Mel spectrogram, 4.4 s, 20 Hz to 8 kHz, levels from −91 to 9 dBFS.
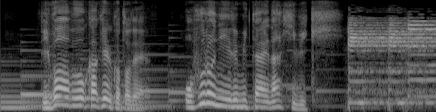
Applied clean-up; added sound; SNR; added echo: none; none; none; none.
